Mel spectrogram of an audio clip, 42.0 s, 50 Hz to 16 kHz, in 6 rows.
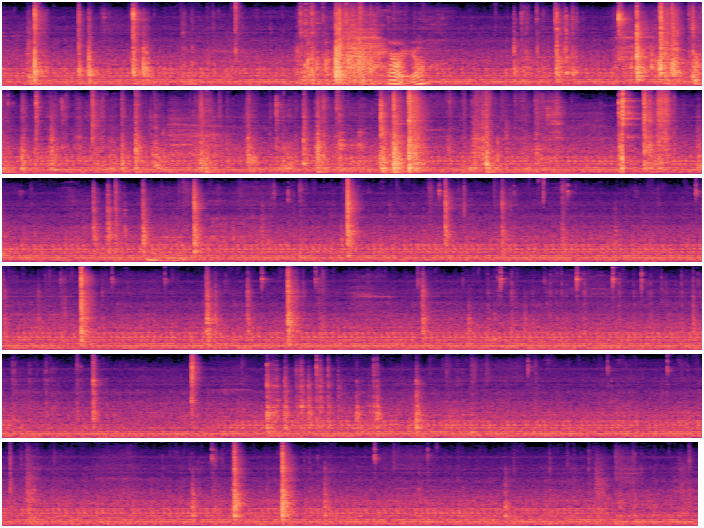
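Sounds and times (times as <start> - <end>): steady hum: 14.0 - 23.0.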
